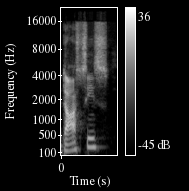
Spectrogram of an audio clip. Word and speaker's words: Dossi: Is that how I pronounce it? Dossie's? Is that right? Yep.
